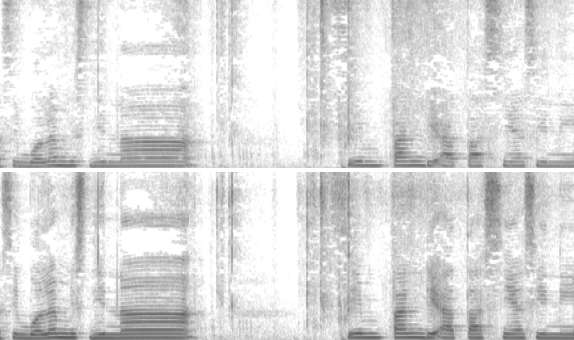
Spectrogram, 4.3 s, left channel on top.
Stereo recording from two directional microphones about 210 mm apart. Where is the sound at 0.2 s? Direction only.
45° right (ahead or behind).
